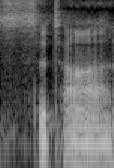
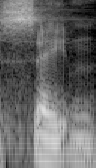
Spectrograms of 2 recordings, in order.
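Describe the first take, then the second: First: The name is said with a French pronunciation. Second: The name is said with an English pronunciation. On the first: "in France, it's Satan" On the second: "That's an English idiom"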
